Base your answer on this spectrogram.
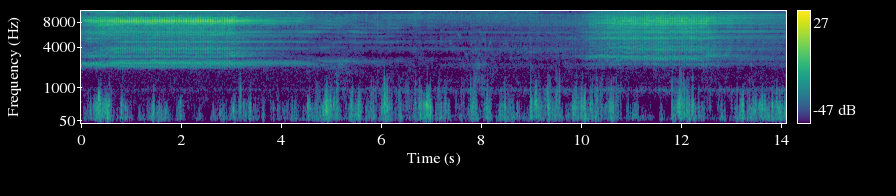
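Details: Cicadas on the Fourth of July (7/4/19) drone in a steady high buzz from trees, choruses rising and fading as they take turns.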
